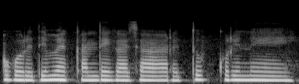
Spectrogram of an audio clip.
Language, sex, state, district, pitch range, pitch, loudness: Chakma, female, Tripura, Unakoti, 195-205 Hz, 200 Hz, -14 LUFS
